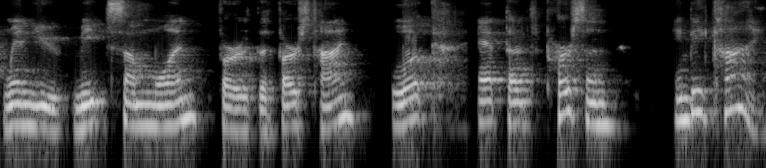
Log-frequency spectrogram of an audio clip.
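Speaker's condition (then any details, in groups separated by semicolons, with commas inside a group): Aphasia, apraxia, dysarthria after stroke; motor apraxia, dysarthria from stroke, lost reading and writing, doctors said would never talk; one year three months post-stroke, practices speech four hours daily, helped by St. Petersburg aphasia center; initially mute, plans each sentence, interruption loses it, mistaken for drunk, carries aphasia card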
